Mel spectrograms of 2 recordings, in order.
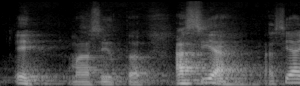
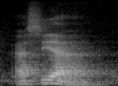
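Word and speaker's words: Asiyah: Kemudian yang kedua Masitoh. Asia ya bacanya. Asia, istrinya Fir'aun gitu.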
